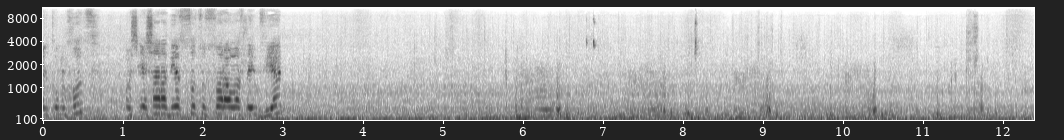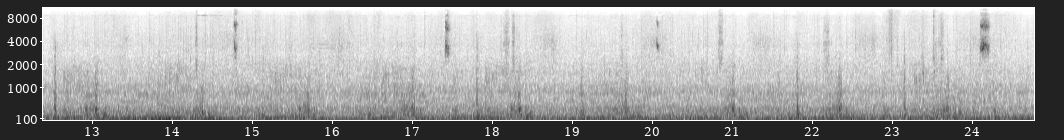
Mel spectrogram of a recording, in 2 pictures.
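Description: Raindrops patter lightly on a windscreen.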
